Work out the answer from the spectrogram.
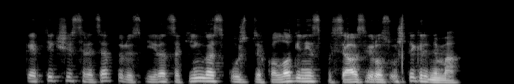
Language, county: Lithuanian, Marijampolė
